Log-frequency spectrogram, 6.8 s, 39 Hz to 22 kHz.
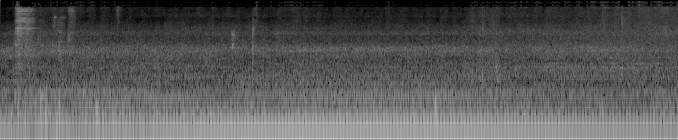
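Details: Mazda MX5 NB 1.8S idling after electronics refurbishment, having not run for 1 year (arrived on a trailer): steady, even low rumble with smooth unbroken beat, no misses or knocks; idles cleanly and healthily.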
